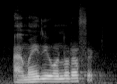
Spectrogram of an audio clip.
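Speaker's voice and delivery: imitated sarcastic tone. Retelling own reply to a question about news hype: retelling own sarcastic reply. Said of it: "of course, sarcastically, I was like".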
